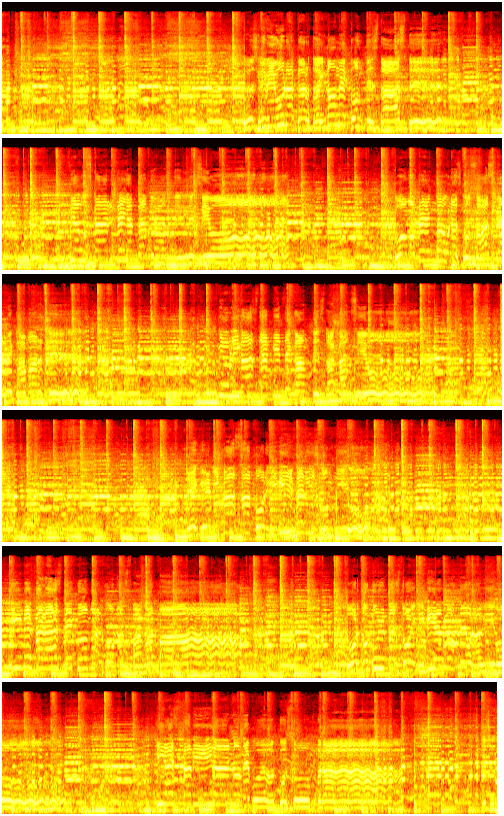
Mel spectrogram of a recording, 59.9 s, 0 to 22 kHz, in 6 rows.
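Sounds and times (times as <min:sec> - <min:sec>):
accordion melody: 0:00.0 - 0:59.9
drum kit beat: 0:00.0 - 0:59.9
electric bass: 0:00.0 - 0:59.9
guitar: 0:00.0 - 0:59.9.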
